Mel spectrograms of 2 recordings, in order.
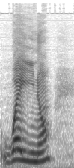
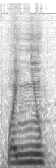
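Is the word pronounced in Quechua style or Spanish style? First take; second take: Spanish; Quechua. First: It is said in the usual Spanish way. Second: It is said in the Quechua way. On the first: "en la literatura usual en el Perú se escribe Huayno" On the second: "algunos dicen Huayñu, que es en quechua"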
